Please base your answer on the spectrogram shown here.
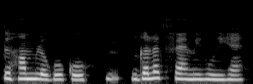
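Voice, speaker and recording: A woman's voice: a little high, level tone, a little slow, no room sound, phone-quality sound, close to an everyday voice. A woman voicing an earnest, reassuring young man in a plain reading voice. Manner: plain reading voice, barely changed.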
